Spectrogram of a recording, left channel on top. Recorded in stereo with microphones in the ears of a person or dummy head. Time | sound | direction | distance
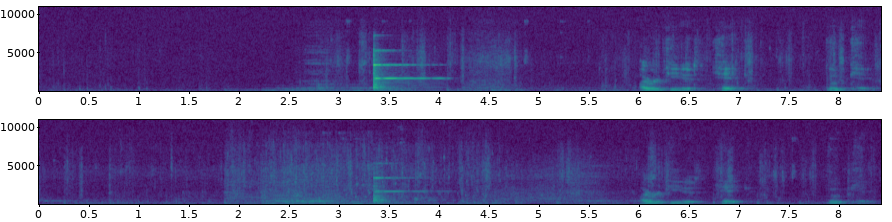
3.3 | a piano | 60° left (ahead or behind) | 0.8 m
6.0 | a man speaking | 60° left (ahead or behind) | 3.5 m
